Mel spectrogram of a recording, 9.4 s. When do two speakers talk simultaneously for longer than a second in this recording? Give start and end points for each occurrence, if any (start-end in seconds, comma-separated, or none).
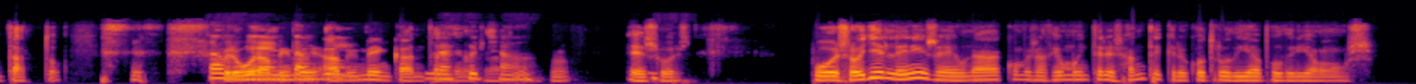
1.5-3.6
